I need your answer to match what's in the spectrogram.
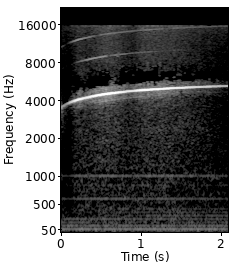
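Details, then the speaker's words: Vivalink AED after detecting a shockable rhythm: clean high-pitched whine climbing steadily in pitch over about two seconds as the defibrillator builds its shock charge normally. "The whine means the Vivalink is building a charge."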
